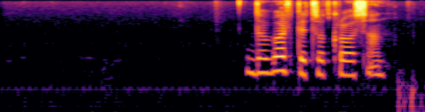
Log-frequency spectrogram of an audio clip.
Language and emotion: Russian, neutral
